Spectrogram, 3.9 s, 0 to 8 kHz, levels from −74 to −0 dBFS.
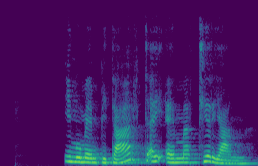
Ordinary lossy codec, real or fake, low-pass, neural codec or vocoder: Opus, 64 kbps; real; 7.2 kHz; none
